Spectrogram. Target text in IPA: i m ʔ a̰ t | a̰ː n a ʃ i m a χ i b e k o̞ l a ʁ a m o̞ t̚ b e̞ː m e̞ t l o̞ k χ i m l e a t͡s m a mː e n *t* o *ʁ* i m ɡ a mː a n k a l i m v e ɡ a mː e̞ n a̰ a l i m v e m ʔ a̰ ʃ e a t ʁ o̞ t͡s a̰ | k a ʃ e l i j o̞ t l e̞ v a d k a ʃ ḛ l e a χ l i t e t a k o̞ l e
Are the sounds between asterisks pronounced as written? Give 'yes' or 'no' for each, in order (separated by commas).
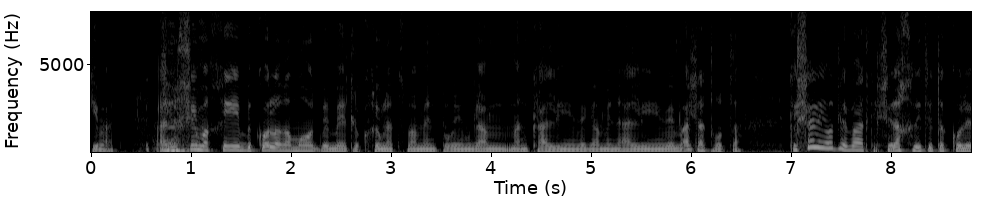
yes, yes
